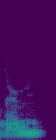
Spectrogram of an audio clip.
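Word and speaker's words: Lerman: particular as well as Logan lurman is how you say his name Logan lurman yeah Lan lurman yeah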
